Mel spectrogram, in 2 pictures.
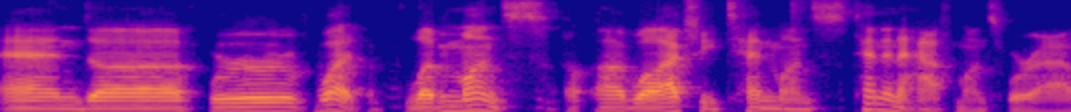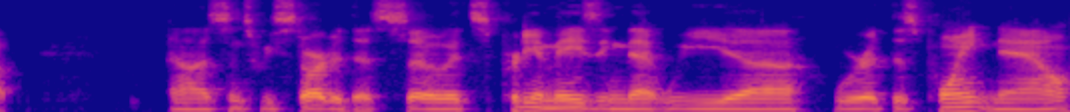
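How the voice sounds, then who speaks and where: A man's plain, everyday voice, fairly low-pitched, at a moderate pace with ordinary pitch variation. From Canada, Saskatchewan (Regina). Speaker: podcast host. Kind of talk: casual chat.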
